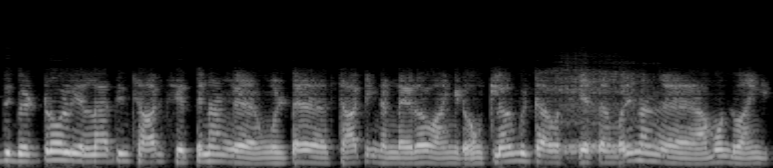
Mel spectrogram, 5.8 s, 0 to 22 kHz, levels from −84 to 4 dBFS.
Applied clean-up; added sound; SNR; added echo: neural separator model SepFormer DNS4.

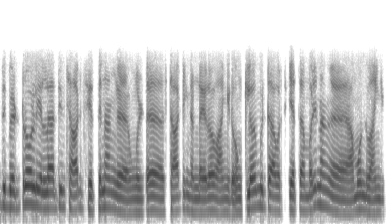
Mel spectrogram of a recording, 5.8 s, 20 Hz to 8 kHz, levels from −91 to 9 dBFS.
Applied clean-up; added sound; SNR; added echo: none; none; none; none.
